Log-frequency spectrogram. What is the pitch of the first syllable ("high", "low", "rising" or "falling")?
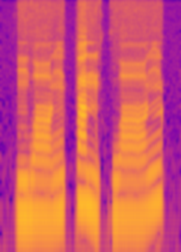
rising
